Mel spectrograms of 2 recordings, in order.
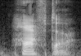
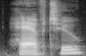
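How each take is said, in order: First: The words blend into one short reduced word. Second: Both words are said fully and separately.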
